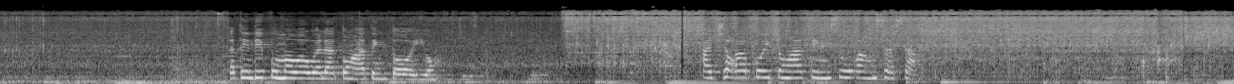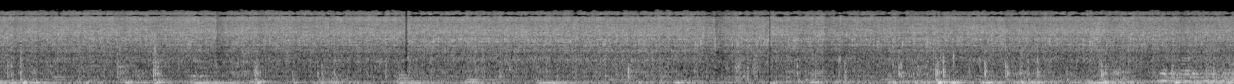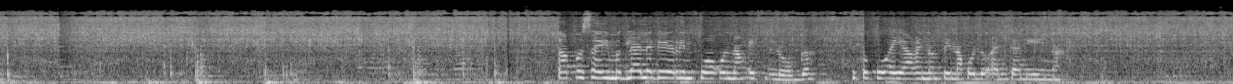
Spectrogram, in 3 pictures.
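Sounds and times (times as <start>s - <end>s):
chicken sizzling in a wok: 4.9s - 37.0s
wooden spatulas scraping a pan: 9.2s - 30.2s.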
